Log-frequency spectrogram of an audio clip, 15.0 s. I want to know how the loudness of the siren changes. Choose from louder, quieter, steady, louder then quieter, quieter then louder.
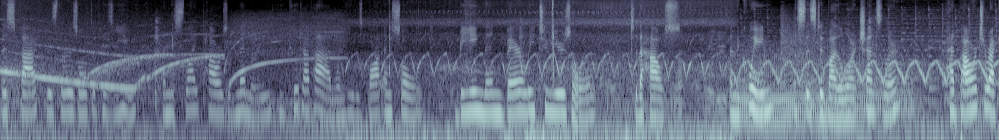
quieter then louder.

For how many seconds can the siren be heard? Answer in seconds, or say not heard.
15 s.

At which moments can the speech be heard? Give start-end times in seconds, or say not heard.
0.0-10.2, 10.9-13.5, 14.2-14.9.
